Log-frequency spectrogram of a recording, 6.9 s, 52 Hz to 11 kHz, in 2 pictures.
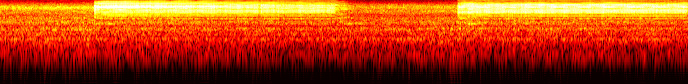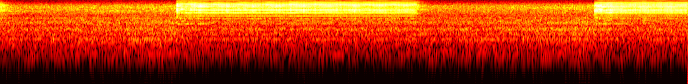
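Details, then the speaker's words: Fractional CO2 laser (DeepFX handpiece) at energy reduced to 15 mJ, treating the chin and nose of a type IV dark-skinned acne-scar patient: repeated second-long hissing buzz bursts over steady cooling airflow as the laser fires. "So one shot here immediately the second one and there's no risk to hit the eyes."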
